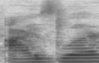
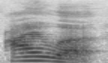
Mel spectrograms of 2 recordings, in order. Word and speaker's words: Isla: like I think for a while I was pronouncing it iyslah or something like that and it's Isla and I think that is so pretty like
